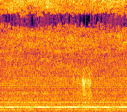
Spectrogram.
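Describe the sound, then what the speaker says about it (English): Wood being sanded on a woodturning lathe with the dust extractor off, giving a constant loud rushing, rubbing hiss with a steady motor whine underneath and no talking. "Now I've purposely not put the dust extractor on, just so you can see that is sanding."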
